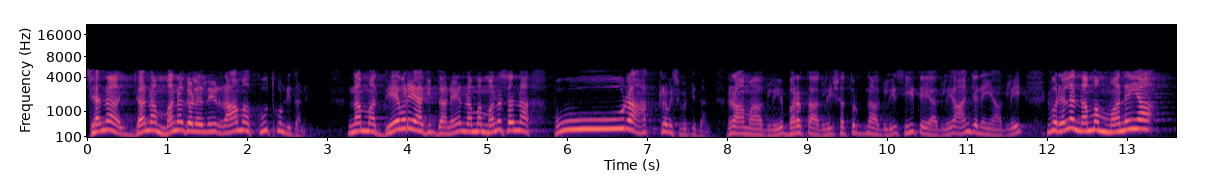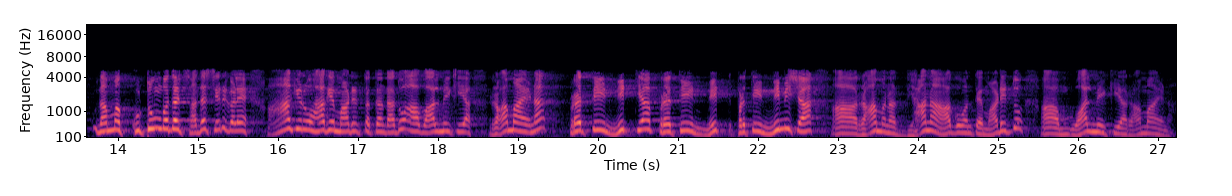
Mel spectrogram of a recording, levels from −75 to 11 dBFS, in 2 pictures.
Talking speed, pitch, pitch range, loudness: 100 wpm, 235 Hz, 190-265 Hz, -23 LUFS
